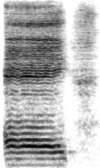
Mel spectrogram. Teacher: the a sound is in the back of your throat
